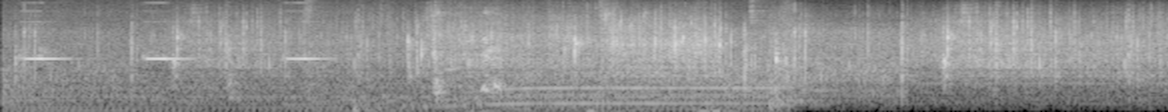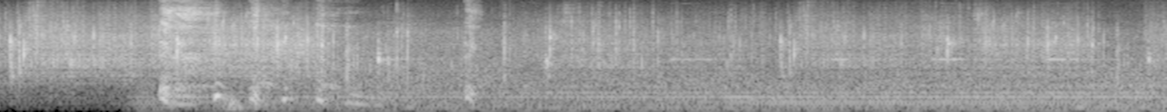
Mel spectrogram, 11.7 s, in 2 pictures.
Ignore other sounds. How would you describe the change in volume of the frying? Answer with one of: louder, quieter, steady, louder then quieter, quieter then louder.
louder then quieter.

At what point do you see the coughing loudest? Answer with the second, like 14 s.
7 s.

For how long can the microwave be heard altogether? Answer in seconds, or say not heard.
9 s.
